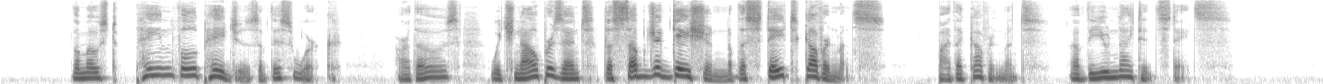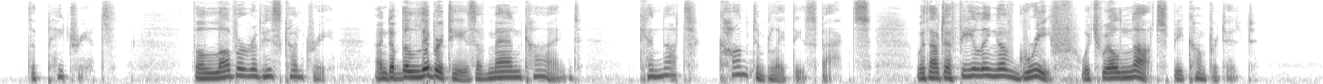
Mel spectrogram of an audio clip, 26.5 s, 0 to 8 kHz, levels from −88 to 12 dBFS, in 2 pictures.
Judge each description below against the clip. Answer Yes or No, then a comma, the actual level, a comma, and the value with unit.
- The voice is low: No, medium, 160 Hz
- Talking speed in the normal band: No, slow, 120 wpm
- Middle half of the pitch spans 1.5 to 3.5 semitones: No, average, 5.3 semitones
